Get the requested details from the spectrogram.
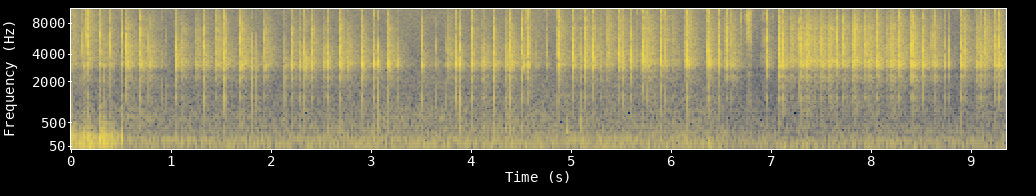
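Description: Long nails rapidly tap and scratch the black screw lid and sides of a small, hollow white plastic Olay cream jar held in the hands. The result is a dense run of sharp, bright plastic clicks with a scratchy hiss and very little ring, plus a short low thump at the very start.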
